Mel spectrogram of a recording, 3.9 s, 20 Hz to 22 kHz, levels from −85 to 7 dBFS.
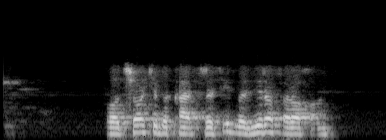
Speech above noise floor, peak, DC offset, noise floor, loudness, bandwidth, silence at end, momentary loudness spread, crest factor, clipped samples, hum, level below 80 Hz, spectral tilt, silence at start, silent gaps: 55 dB; -2 dBFS; under 0.1%; -69 dBFS; -14 LUFS; 4.1 kHz; 0.55 s; 11 LU; 14 dB; under 0.1%; none; -54 dBFS; -5 dB/octave; 1.05 s; none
